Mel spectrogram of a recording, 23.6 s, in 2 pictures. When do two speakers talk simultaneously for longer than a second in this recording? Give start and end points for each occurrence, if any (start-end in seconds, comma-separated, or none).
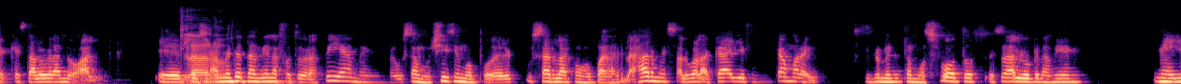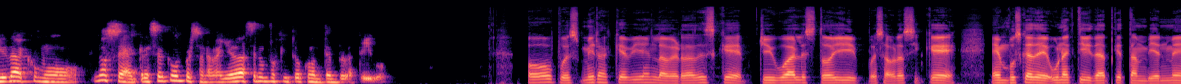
none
